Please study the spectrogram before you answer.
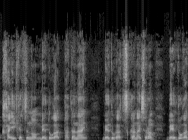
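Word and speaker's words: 目処: 첫자 우리말을 그렇습니다 마는 그러면 눈이 가는 곳이잖아요 발음은 매도합니다 매도 매도하는 건 눈이 가는 곳이니까 목표 목표나 목적 보통은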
